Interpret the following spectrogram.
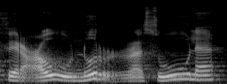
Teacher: அடுத்தது நூனில் தொம்மா இருக்குது, ஃபிர்அவுனுர் அப்படின்னு ஜாயின் ஆகிடும்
